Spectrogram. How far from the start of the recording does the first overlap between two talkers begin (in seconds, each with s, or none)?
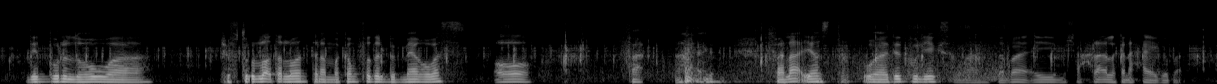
none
